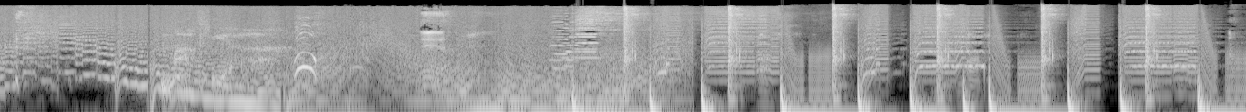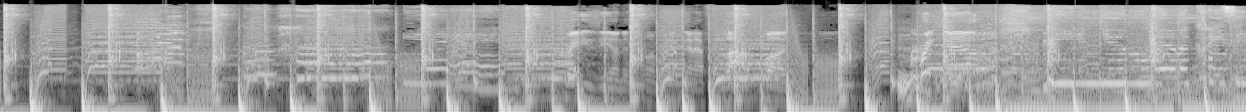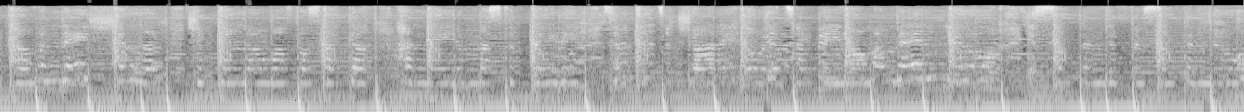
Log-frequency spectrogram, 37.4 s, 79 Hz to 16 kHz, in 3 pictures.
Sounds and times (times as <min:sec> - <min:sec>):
Music: 0:00.0 - 0:37.3.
